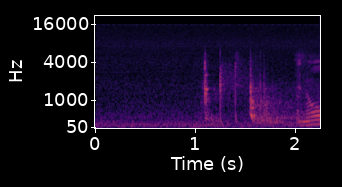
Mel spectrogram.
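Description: A cue stick strikes a billiard ball with a sharp click.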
